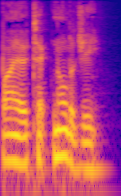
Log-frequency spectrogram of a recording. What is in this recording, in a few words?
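"biotechnology", British English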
